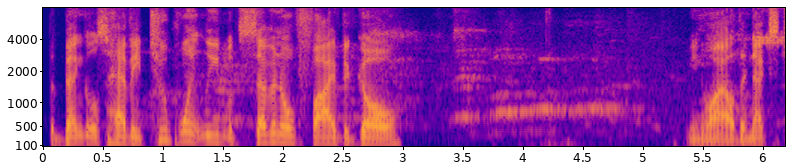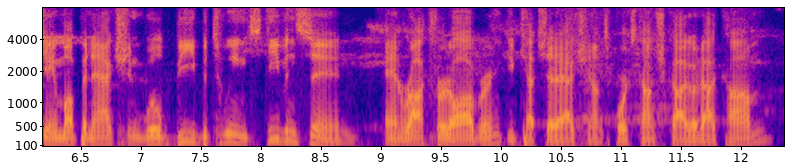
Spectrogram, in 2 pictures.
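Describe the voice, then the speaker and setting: A man doing live basketball play-by-play as the announcer, energetic and lifting his voice on scoring plays. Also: medium pitch, normal speed. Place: indoor gym at basketball tournament. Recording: noisy gym ambience behind voice. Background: gym ambience.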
